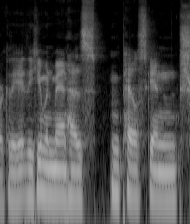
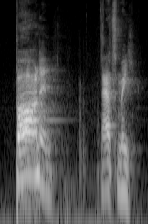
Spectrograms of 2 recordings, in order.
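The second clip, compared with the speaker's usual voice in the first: very loud bellowing in a clumsy, horrible put-on voice; 4 semitones higher, 15 dB louder than usual. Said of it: "Gotta find a better way to do that voice".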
